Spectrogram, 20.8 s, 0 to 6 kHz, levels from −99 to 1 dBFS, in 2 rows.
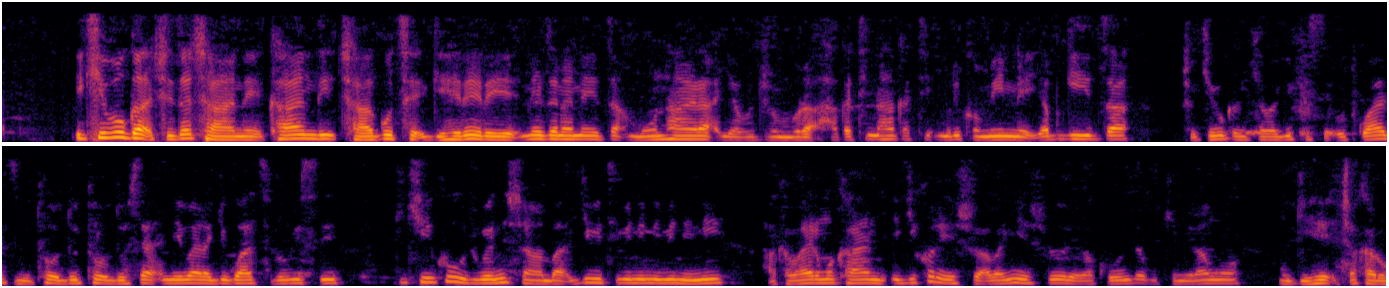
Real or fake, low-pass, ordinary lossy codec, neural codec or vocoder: real; 5.4 kHz; MP3, 48 kbps; none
